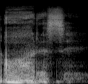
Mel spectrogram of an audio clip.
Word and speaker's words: Audacy: But that's spelled with an O. – Odyssey. – Odyssey. A-U-D-A-C-Y.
